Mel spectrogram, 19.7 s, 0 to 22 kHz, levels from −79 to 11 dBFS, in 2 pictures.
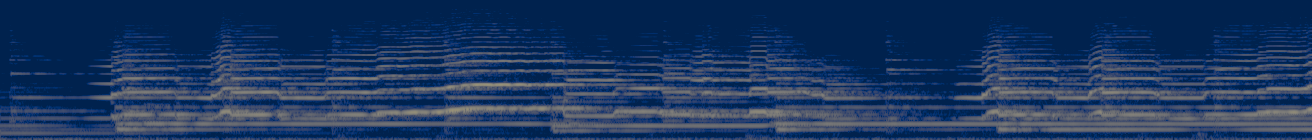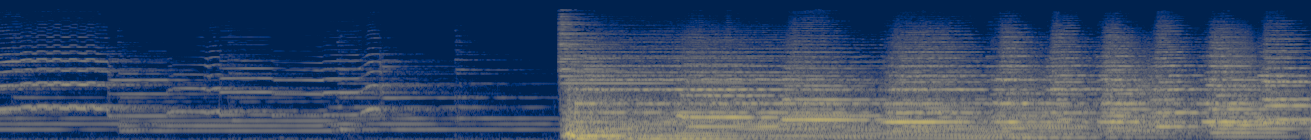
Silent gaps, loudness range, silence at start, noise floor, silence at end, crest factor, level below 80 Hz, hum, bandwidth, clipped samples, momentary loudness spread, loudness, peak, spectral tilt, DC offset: none; 16 LU; 0.1 s; -49 dBFS; 0 s; 18 dB; -36 dBFS; none; 16.5 kHz; under 0.1%; 19 LU; -21 LUFS; -4 dBFS; -5 dB/octave; under 0.1%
